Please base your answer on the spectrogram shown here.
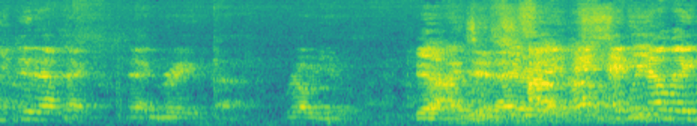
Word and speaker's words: Rodeo: Batman, you did have that great rodeo. Yeah, I did. Any LA natives can appreciate it. How do you pronounce R-O-D-E?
